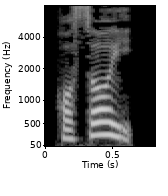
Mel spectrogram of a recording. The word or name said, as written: mince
